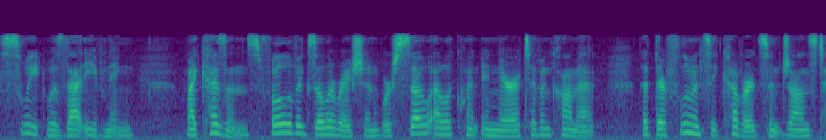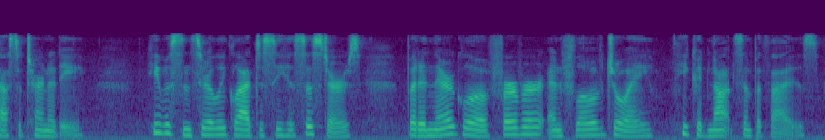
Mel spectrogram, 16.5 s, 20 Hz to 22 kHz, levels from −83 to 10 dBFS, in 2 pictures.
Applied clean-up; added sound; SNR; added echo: none; none; none; none.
